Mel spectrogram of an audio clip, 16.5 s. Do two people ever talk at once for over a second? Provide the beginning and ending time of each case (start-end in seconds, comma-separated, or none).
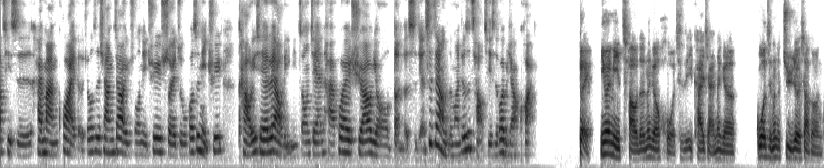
none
